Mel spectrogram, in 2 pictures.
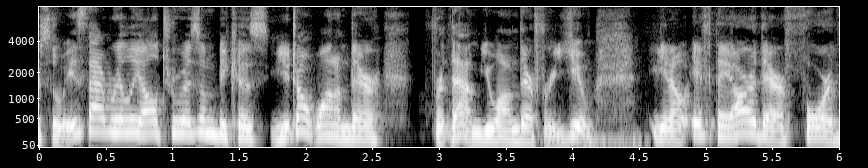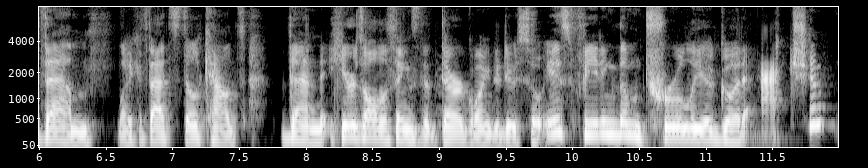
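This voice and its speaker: A man narrating a tabletop roleplaying scene in an improvised, conversational style, thinking through questions aloud. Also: medium pitch.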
